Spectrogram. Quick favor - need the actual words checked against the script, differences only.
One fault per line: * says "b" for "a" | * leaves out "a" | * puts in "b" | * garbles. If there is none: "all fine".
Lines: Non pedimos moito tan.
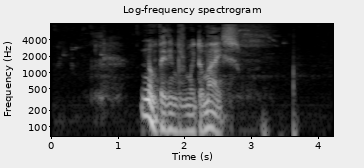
* says "máis" for "tan"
